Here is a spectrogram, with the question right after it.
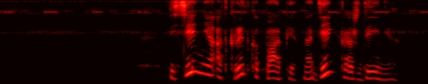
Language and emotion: Russian, positive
